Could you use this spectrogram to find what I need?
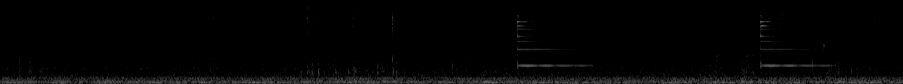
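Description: Keys clack softly on a laptop keyboard.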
